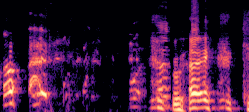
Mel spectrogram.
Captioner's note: all laugh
